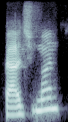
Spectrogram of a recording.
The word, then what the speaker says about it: Pajooman: the society and today my guest is pageman that's how you pronounce it okay is a nutritionist here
